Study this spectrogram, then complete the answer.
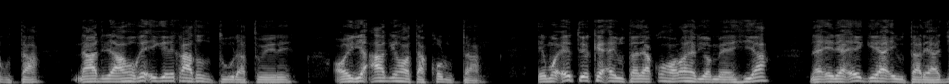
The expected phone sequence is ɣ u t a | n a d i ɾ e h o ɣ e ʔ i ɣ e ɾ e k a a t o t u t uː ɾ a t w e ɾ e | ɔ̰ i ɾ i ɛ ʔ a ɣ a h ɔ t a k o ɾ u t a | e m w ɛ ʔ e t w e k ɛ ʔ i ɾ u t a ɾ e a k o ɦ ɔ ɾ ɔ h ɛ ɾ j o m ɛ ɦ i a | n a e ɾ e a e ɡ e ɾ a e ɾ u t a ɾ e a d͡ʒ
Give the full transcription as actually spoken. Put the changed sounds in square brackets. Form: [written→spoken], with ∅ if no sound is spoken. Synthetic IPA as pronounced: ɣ u t a | n a d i ɾ [e→a] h o ɣ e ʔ i ɣ e ɾ e k a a t o t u t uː ɾ a t w e ɾ e | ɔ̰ i ɾ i [ɛ→a] ʔ a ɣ [a→e] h ɔ t a k o ɾ u t a | e m w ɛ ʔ e t w e k ɛ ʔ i ɾ u t a ɾ e a k o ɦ ɔ ɾ ɔ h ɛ ɾ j [o→ɔ] m ɛ ɦ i a | n a e ɾ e a e ɡ e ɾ a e ɾ u t a ɾ e a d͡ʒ

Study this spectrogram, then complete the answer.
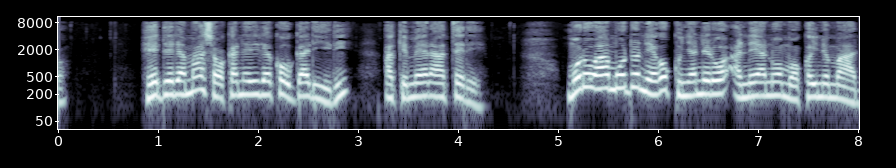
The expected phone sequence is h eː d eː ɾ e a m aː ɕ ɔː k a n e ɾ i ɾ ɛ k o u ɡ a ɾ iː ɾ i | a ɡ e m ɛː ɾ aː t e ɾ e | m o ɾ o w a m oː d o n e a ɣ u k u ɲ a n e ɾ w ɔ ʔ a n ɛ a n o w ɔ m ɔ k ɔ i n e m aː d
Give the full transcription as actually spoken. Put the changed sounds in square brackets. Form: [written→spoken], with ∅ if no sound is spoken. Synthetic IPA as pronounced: h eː d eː ɾ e a m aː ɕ ɔː k a n e ɾ i ɾ ɛ k o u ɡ a ɾ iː ɾ i | a [ɡ→k] e m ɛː ɾ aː t e ɾ e | m o ɾ o w a m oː d o n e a ɣ [u→o] k u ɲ a n e ɾ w ɔ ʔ a n ɛ a n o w ɔ m ɔ k ɔ i n e m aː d

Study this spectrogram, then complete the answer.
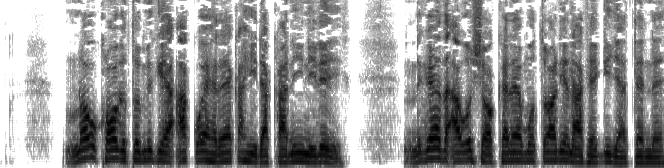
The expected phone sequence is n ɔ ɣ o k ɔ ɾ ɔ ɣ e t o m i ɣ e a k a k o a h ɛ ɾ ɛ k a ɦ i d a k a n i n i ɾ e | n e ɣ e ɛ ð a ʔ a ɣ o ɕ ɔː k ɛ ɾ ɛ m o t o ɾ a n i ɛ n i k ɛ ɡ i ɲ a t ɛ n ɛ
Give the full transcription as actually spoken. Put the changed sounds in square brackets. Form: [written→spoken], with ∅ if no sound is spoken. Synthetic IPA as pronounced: n ɔ ɣ o k ɔ ɾ ɔ ɣ e t o m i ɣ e a [k→ʔ] a k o [a→ɛ] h ɛ ɾ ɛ k a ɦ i d a k a n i n i ɾ e | n e ɣ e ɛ ð a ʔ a ɣ o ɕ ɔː k ɛ ɾ ɛ m o t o ɾ a n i ɛ n [i→a] k ɛ ɡ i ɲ a t ɛ n ɛ

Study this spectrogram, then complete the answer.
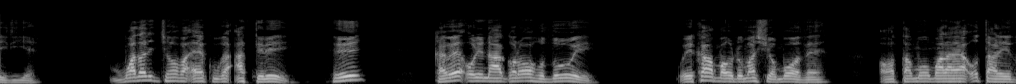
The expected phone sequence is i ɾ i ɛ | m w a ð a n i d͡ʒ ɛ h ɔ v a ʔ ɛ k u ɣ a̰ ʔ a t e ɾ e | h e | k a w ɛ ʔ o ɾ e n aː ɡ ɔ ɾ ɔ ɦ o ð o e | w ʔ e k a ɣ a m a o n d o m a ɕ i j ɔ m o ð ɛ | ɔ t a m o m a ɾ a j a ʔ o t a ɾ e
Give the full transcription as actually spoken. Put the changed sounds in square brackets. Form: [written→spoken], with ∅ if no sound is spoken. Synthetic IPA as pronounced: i ɾ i ɛ | m w a ð a n i d͡ʒ ɛ h ɔ v a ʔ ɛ k u ɣ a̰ ʔ a t e ɾ e | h e | k a w ɛ ʔ o ɾ e n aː ɡ ɔ ɾ ɔ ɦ o ð o e | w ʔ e k a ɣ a m a o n d o m a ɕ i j ɔ m [o→ɔ] ð ɛ | ɔ t a m o m a ɾ a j a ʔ o t a ɾ e

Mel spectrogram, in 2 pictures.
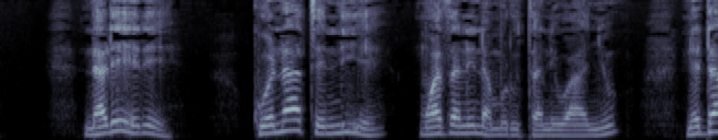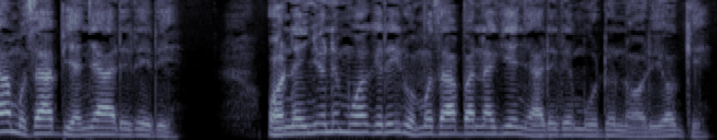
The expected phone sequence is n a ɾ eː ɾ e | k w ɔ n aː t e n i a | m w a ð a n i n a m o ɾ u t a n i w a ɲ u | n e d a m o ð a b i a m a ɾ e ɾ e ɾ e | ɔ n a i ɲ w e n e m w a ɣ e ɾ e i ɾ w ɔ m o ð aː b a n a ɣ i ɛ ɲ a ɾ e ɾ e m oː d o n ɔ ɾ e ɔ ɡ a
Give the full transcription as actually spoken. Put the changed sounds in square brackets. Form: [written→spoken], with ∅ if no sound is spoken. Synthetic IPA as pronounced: n a ɾ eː ɾ e | k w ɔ n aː t e n i [a→e] | m w a ð a n i n a m o ɾ u t a n i w a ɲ u | n e d a m o ð a b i a [m→ɲ] a ɾ e ɾ e ɾ e | ɔ n a i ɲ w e n e m w a ɣ e ɾ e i ɾ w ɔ m o ð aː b a n a ɣ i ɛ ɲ a ɾ e ɾ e m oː d o n ɔ ɾ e ɔ ɡ [a→e]

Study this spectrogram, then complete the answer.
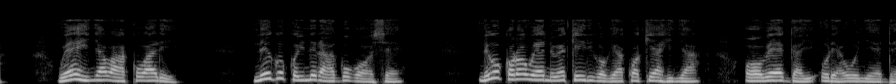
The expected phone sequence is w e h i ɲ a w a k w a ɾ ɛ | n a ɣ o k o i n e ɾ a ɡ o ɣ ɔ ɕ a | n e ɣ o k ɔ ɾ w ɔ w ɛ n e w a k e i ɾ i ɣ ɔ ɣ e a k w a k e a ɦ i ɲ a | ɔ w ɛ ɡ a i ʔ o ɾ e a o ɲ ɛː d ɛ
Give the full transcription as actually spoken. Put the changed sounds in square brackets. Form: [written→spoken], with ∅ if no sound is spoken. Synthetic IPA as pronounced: w [e→ɛ] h i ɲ a w a k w a ɾ [ɛ→e] | n [a→e] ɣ o k o i n e ɾ a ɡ o ɣ ɔ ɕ [a→ɛ] | n e ɣ o k ɔ ɾ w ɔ w ɛ n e w [a→ɛ] k e i ɾ i ɣ ɔ ɣ e a k w a k e a ɦ i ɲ a | ɔ w ɛ ɡ a i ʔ o ɾ e a o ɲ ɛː d ɛ

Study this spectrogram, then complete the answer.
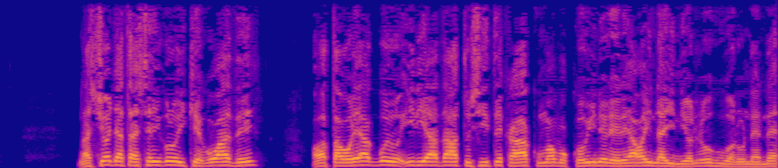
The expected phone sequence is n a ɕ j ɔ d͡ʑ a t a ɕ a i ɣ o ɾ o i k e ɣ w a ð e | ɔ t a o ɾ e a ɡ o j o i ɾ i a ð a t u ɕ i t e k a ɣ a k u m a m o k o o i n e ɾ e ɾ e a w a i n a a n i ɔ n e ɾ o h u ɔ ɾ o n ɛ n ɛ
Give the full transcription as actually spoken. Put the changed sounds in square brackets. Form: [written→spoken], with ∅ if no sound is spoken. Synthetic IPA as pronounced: n a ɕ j ɔ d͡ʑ a t a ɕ a i ɣ o ɾ o i k e ɣ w a ð e | ɔ t a o ɾ e a ɡ o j o i ɾ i a ð a t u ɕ i t e k a ɣ a k u m a m o k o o i n e ɾ e ɾ e a w a i n a [a→i] n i ɔ n e ɾ o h u ɔ ɾ o n ɛ n ɛ

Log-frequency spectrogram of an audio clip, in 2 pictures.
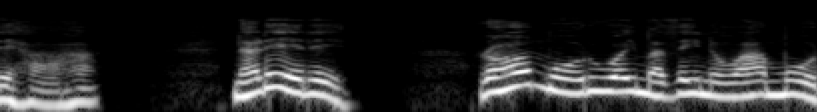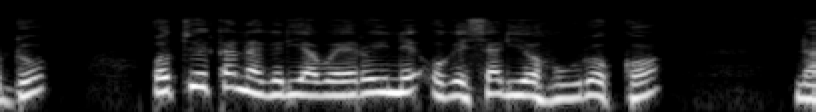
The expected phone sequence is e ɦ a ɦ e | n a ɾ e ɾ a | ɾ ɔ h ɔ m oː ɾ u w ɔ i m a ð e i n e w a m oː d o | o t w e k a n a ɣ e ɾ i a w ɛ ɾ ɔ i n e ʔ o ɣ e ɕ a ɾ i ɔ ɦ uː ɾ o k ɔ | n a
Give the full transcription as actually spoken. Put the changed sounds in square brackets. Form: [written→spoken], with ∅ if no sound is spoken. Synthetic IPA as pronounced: e ɦ a ɦ [e→a] | n a ɾ e ɾ [a→e] | ɾ ɔ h ɔ m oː ɾ u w ɔ i m a ð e i n e w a m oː d o | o t w e k a n a ɣ e ɾ i a w ɛ ɾ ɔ i n e ʔ o ɣ e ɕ a ɾ i ɔ ɦ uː ɾ o k ɔ | n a

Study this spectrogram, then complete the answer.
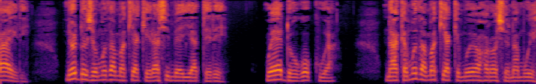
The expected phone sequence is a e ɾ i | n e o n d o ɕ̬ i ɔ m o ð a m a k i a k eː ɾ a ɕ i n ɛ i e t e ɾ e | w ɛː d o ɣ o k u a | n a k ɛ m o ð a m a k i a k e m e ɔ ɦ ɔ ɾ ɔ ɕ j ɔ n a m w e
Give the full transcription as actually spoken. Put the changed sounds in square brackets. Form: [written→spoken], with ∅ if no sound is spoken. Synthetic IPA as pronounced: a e ɾ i | n e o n d o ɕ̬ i ɔ m o ð a m a k i a k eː ɾ a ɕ i [n→m] ɛ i [e→a] t e ɾ e | w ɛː d o ɣ o k u a | n a k ɛ m o ð a m a k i a k e m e ɔ ɦ ɔ ɾ ɔ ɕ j ɔ n a m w e

